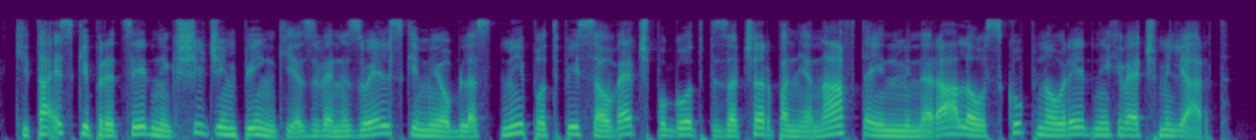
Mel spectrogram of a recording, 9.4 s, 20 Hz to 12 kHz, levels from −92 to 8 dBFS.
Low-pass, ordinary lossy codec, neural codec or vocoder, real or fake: 7.2 kHz; none; none; real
